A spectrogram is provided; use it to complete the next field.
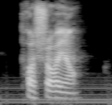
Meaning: Near East (the geographic region of Western Asia located southeast of Eastern Europe, comprising Anatolia, Transcaucasia, the Levant, Egypt, Mesopotamia, Persia, and Arabia)
- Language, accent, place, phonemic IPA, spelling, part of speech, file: French, France, Lyon, /pʁɔ.ʃɔ.ʁjɑ̃/, Proche-Orient, proper noun, LL-Q150 (fra)-Proche-Orient.wav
